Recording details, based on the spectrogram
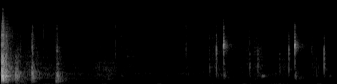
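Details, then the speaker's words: Replacement Parkside black-series cordless reciprocating saw with a fully charged 4Ah battery: the front LED lights but only faint dry clicks come and the motor never spins; tool fails to start like the first one, which failed after about 30 minutes of cutting metal angle. "Se aprinde în față LED-ul. Auziți păcănitul? Și evident că nici asta nu merge."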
